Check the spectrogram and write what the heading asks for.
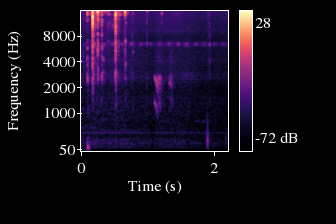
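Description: A quick run of computer keyboard clicks, then a brief high chirp a little after a second in and a single click near the end.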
